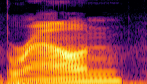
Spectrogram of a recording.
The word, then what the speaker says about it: Braun: But I remember last year when the Suns played the Nuggets, Christian Brown, spelled Braun but pronounced Brown, dumbest thing ever.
